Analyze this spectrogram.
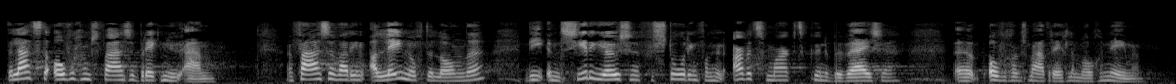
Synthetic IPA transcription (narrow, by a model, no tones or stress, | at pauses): d̥əlaːtstəʔowvəɹχɑŋsfaːzəbrejk̚tnyʔa̰ːn | ʔənfaːzəʋaːɾɪnɑ̰lejnːɔχdəlɑndəndiʔənsɪːɾiøɥzəvəɹstʊːɾɪŋvɑnɦɵnʔɑɹbɛjtsmɑɹktkɵnəbəʋɛjzə | ʔowvəɹχɑŋsmaːtrejχələnmowχənejmə̰n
